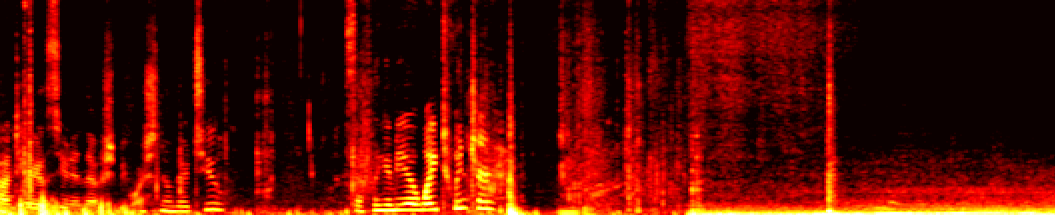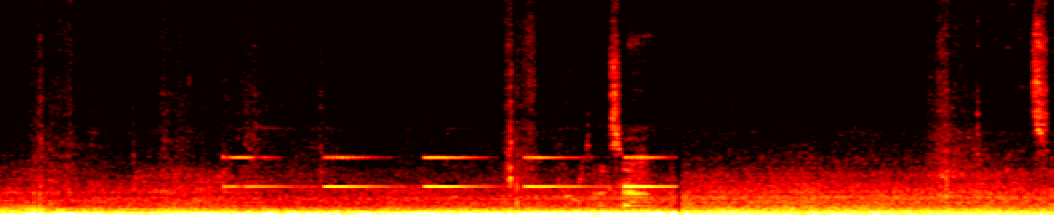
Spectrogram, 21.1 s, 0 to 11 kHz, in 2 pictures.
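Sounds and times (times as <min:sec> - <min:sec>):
car cabin road rumble: 0:06.9 - 0:21.0
electronic car beeps: 0:12.8 - 0:17.4.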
